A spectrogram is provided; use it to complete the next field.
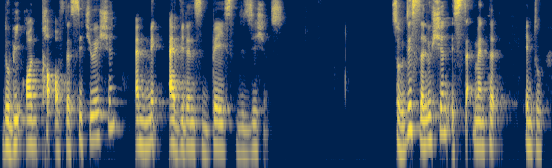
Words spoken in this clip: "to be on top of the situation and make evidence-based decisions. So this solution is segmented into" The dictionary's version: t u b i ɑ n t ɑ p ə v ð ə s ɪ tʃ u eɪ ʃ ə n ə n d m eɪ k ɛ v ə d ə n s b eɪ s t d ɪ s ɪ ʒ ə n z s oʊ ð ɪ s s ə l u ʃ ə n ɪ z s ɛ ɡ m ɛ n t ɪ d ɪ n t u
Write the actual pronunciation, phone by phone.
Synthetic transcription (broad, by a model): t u b i ɑ n t ɑ p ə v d ə s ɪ tʃ u eɪ ʃ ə n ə n m eɪ k ɛ v ə d ə n s b eɪ s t d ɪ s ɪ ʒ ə n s s oʊ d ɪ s s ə l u ʃ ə n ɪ s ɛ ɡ m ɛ n t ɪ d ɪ n t u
